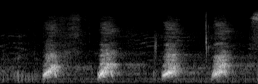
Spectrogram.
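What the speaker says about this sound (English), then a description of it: "I'm just laughing because of the puppy that is going crazy right now." A puppy barks excitedly four times in an even rhythm, each yap sharp and fairly close, with quiet room background between them.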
